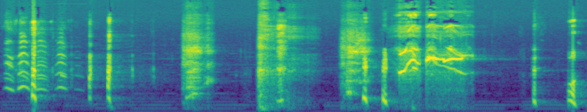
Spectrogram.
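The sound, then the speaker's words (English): A dog makes a run of harsh honking and hacking noises: irregular bursts, some nasal and wheezy with a squeaky rising pitch, separated by short pauses, with no talking. “That sounds so horrible. Shoot that dog, please.”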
